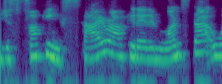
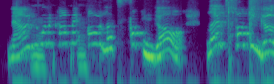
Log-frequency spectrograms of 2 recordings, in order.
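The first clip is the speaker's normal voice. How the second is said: worked up, daring the company to fight; fired-up mock challenge; 12 semitones higher than usual. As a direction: rise up to an incredulous, challenging shout. Angry retort to company.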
